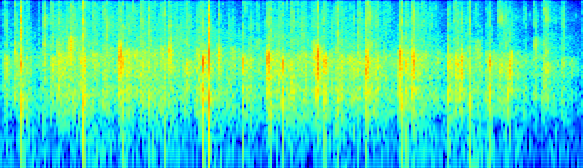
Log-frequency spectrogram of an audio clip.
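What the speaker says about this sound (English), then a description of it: "I'm just going to say a big round of applause for all of our good fortune for being in this business." An audience at a business town hall event applauds, a sparse, close-sounding round of individual claps that carries on steadily without cheering.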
